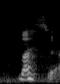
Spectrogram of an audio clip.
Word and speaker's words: Leicester: It's another commonly mispronounced place is Leicester Square. – Leicester. – It looks like Leicester. It looks like everything but Leicester Square.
